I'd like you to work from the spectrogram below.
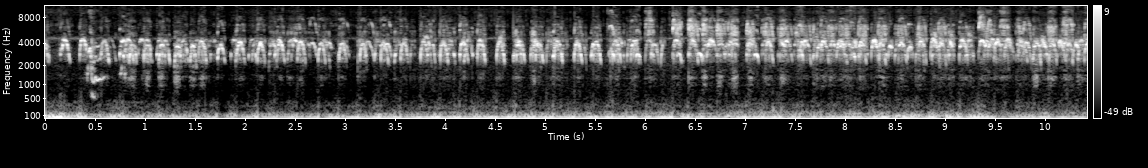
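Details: Begging kingfisher nestlings at a natural nest during feeding, giving a continuous fast stream of high, scratchy chirps that swell toward the end, over a constant low rumble.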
